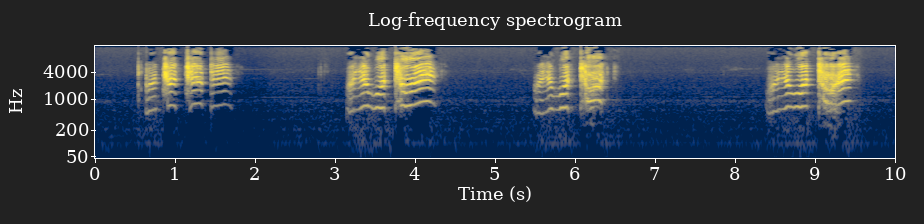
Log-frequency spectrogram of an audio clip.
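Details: Caged 25-month-old male Indian ringneck parakeet talking: four clipped, word-like bursts of rapid syllables with rich harmonics, each about a second long and spaced by pauses, with no other sounds heard.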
